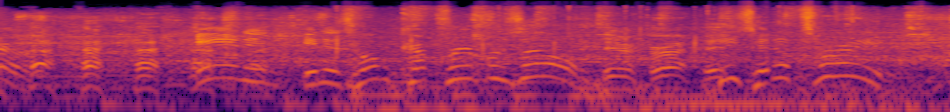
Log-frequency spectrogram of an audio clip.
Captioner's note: laughing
